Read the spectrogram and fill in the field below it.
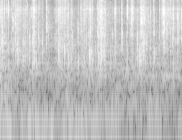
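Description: Plastic bag packaging around a Madam Glam nail product crinkles and rustles close by in quick, uneven bursts as it is handled and opened.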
